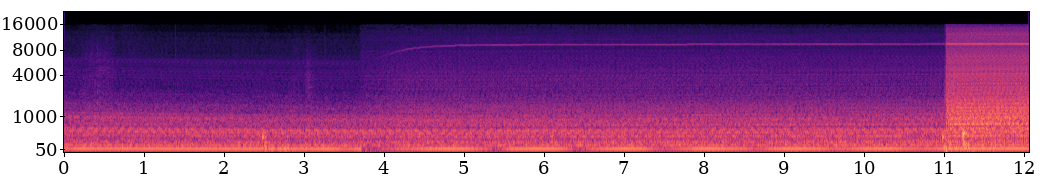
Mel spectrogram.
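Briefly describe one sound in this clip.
A car engine hums steadily, muffled as if heard from inside.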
